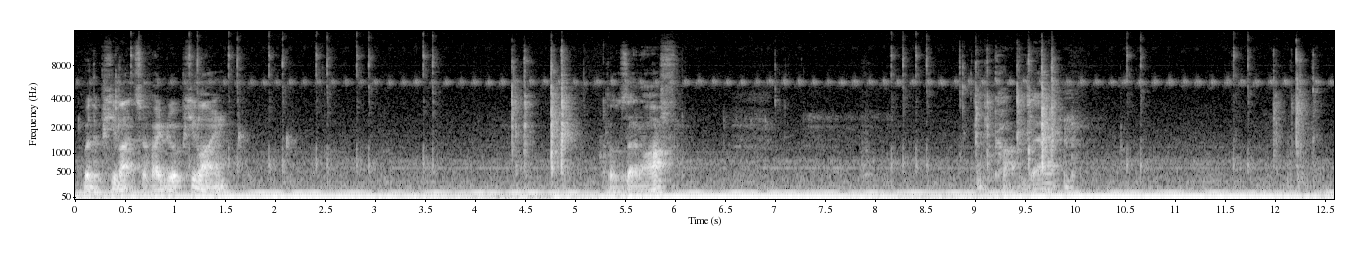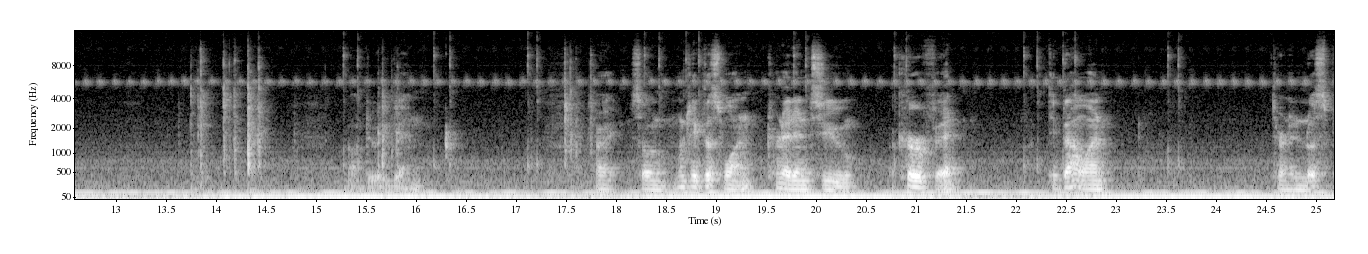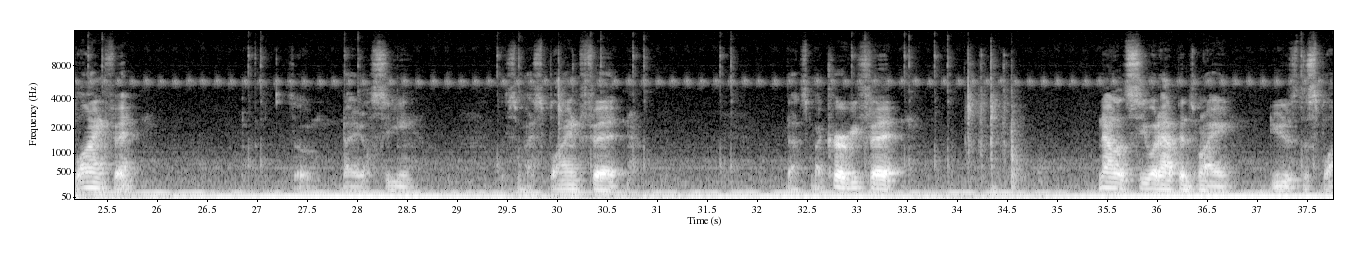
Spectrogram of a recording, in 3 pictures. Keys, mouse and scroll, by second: 0.5 click, 1.1 click, 1.5 click, 1.9 click, 2.4 click, 2.8 click, 3.4 click, 4.4 c, 4.7 Return, 8.1 click, 8.4 click, 9.0 c, 9.6 Return, 10.5 click, 11.5 click, 12.2 Escape, 13.7 c, 14.3 Return, 15.2 click, 15.6 Return, 16.1 click, 17.1 click, 17.5 Escape, 18.2 click, 19.7 click, 20.8 click, 22.0 click, 22.4 right click, 23.5 click, 25.3 click, 26.9 click, 27.8 click, 29.4 click, 30.0 Escape, 30.3 click, 30.7 click, 31.6 click, 32.9 click, 33.4 click, 33.7 click, 34.1 Escape, 34.3 Escape, 37.4 click.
